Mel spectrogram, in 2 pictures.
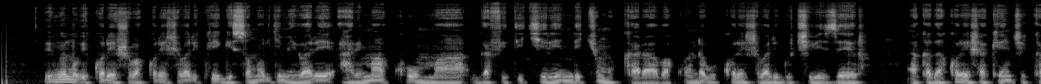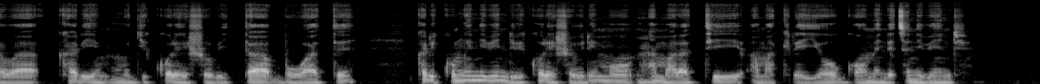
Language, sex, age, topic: Kinyarwanda, male, 25-35, education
